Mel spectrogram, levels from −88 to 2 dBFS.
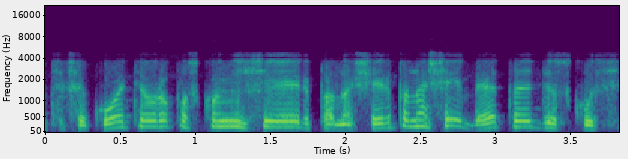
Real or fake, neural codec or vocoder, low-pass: real; none; 7.2 kHz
